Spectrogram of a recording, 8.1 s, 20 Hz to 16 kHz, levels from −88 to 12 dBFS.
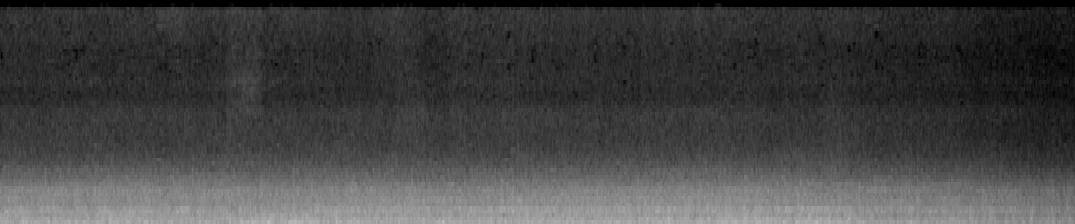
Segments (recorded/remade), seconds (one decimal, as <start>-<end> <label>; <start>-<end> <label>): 0.0-2.3 remade; 2.3-3.0 recorded; 3.0-4.1 remade; 4.1-5.5 recorded; 5.5-8.1 remade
